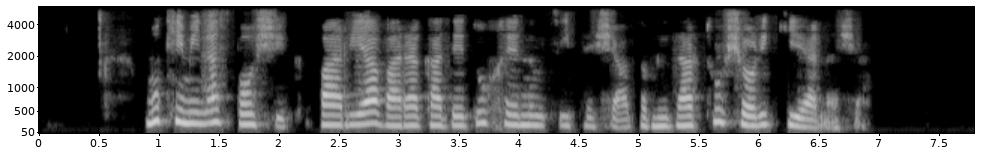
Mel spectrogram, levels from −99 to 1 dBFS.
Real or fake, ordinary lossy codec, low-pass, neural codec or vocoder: real; AAC, 32 kbps; 5.4 kHz; none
